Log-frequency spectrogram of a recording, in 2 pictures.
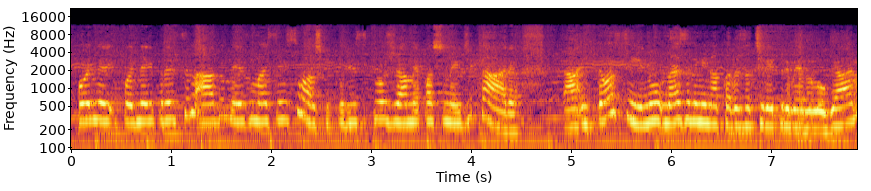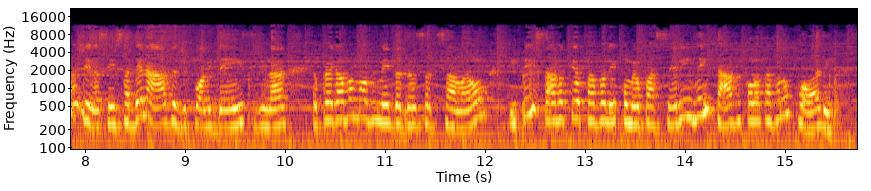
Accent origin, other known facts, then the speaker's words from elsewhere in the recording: Recife, Pernambuco, Brazil; E aí a gente participou também em Recife, eu sou de Recife, e por Pernambuco e alguns estados do Nordeste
